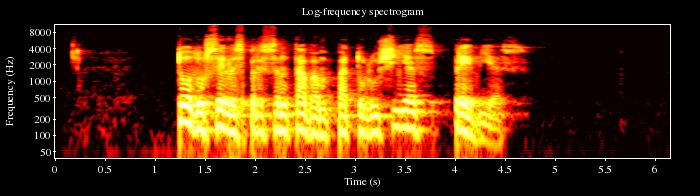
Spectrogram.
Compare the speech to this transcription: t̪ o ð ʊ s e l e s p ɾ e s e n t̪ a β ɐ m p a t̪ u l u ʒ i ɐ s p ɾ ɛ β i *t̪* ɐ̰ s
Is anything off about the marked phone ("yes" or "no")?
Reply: yes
